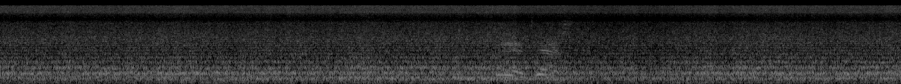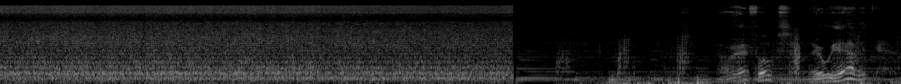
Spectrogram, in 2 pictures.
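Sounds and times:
waterfall rushing: 0.0 - 14.2.

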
